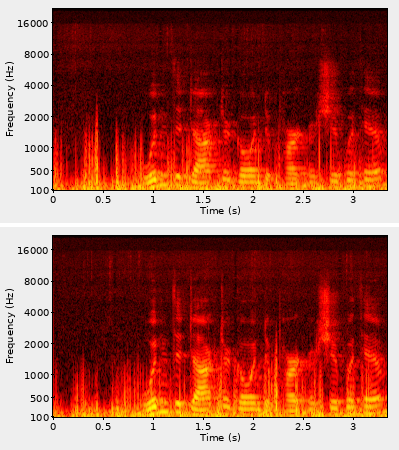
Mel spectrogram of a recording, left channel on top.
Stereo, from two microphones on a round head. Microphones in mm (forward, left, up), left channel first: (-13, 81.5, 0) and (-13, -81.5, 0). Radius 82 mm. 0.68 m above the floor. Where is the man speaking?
25° right (ahead or behind), 0.6 m.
